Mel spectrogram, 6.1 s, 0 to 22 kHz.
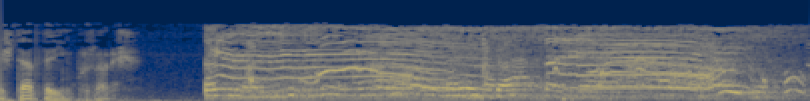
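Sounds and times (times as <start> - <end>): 
speech: 0.0 - 2.4, 3.4 - 4.6
newborn babies crying: 1.5 - 6.0.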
